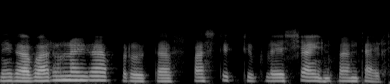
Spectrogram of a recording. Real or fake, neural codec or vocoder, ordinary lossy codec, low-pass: fake; vocoder, 22.05 kHz, 80 mel bands, WaveNeXt; none; 5.4 kHz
